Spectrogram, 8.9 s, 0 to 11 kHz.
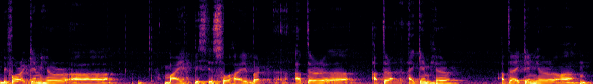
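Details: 22-year-old man with stammering since childhood, recorded before treatment; clinician also notes loudness and pitch issues; stuttering.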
